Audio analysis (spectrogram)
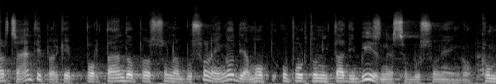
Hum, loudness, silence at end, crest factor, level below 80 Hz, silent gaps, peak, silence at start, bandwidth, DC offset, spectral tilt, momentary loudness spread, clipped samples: none; -20 LUFS; 0 s; 16 dB; -44 dBFS; none; -4 dBFS; 0 s; 13 kHz; under 0.1%; -5.5 dB/octave; 7 LU; under 0.1%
